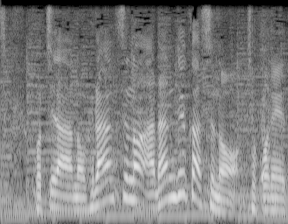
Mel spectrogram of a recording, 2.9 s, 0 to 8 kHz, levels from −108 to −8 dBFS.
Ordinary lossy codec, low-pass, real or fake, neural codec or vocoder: none; 7.2 kHz; real; none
